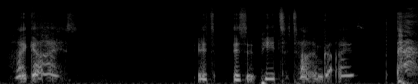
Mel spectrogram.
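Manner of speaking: very high, soft puppy-dog voice. Asked to give their best puppy dog voice, high soft puppy dog voice. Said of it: "give us your best puppy dog voice".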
